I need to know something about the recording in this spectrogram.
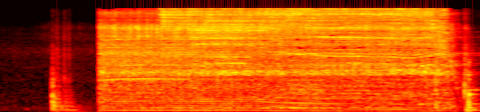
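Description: A cordless circular saw cuts through wood.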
